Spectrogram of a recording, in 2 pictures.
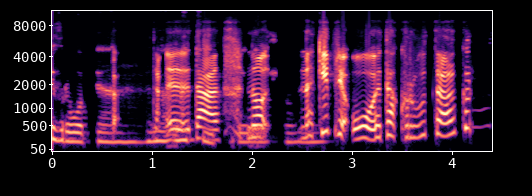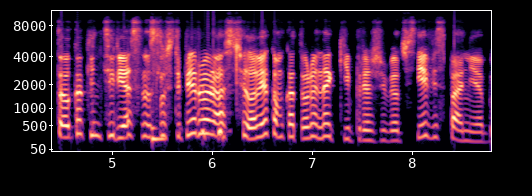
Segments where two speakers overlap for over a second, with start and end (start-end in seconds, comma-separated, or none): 0.9-2.7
